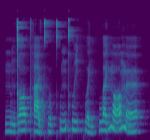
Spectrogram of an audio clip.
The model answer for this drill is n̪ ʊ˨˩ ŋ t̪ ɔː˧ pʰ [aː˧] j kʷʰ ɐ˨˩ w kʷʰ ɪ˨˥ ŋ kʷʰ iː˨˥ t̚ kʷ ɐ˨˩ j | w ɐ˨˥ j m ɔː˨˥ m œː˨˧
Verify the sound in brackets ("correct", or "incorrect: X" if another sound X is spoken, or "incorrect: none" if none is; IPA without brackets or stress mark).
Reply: incorrect: aː˨˩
